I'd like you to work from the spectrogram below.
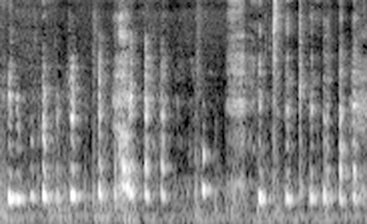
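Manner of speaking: loud, slow words through laughter; laughing hard. Real, not acted. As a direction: barely get it out while cracking up. Cracking up at the story.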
